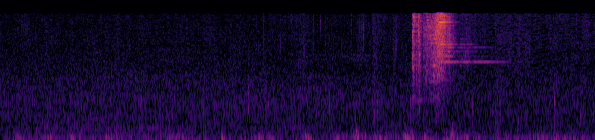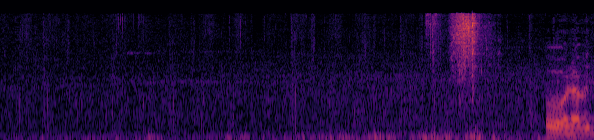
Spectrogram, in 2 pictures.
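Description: Footsteps crunch steadily over stone and gravel.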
